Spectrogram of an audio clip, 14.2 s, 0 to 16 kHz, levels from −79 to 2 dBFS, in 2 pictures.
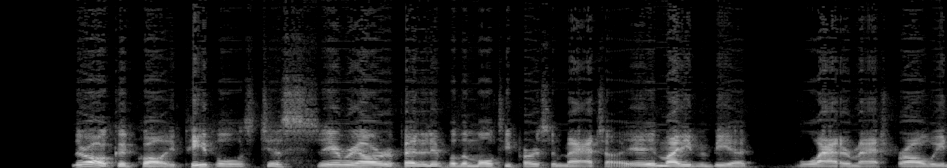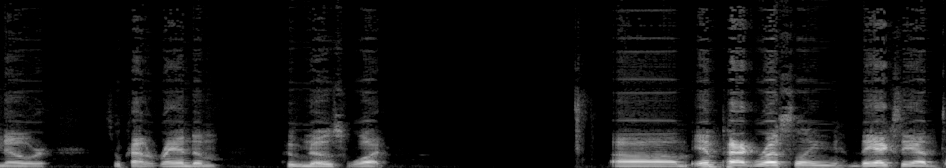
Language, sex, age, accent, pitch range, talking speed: English, male, 30-49, American, 105-125 Hz, 170 wpm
